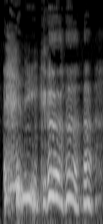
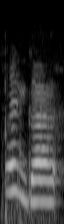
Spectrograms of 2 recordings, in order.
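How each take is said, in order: First: Laughing. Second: Said in the usual way. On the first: Real, not acted. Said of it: "laughing repeat". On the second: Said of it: "repeats the phrase laughing".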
